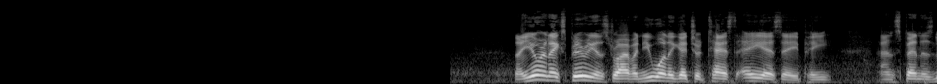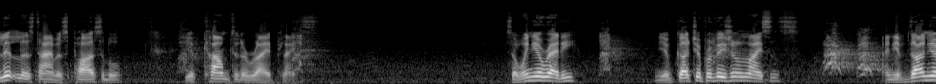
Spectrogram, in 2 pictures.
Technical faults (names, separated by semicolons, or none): none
